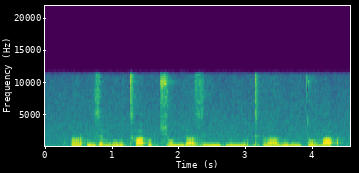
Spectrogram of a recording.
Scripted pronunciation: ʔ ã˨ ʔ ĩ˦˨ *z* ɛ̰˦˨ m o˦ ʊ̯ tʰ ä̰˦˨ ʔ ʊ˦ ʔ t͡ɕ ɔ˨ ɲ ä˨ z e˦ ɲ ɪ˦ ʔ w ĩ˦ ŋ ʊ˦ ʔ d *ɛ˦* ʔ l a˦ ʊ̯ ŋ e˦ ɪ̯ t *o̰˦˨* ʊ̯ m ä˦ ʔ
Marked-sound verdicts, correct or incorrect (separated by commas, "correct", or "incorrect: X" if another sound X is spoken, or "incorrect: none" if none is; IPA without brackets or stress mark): correct, incorrect: ɪ˦, correct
